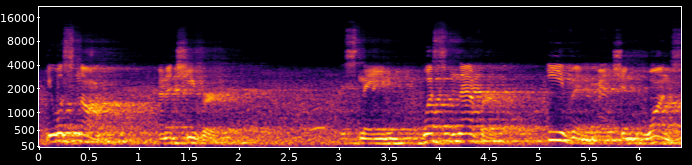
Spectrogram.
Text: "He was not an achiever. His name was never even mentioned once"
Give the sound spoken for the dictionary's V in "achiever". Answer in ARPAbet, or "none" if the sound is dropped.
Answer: V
